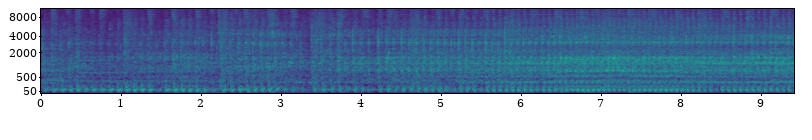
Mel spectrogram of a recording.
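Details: Yamaha Jupiter MX 135cc, six years old, after engine overhaul, idling: light steady top-end tapping, normal for this engine; raising idle rpm slightly makes it steadier and quieter.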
